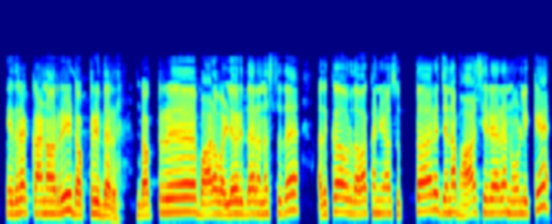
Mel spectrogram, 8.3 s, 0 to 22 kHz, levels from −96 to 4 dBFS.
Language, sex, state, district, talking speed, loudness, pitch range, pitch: Kannada, female, Karnataka, Dharwad, 125 wpm, -14 LUFS, 205-240 Hz, 220 Hz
